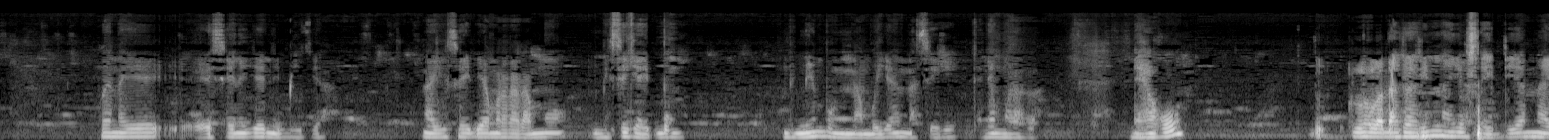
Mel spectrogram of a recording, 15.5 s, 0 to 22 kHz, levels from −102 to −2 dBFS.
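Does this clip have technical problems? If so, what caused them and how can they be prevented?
Yes. Throughout the speech the upper frequencies sound bright yet synthetic: s sounds come out gritty and lispy, with a metallic sheen, and the damage is plainly audible. This is likely HE-AAC compression at a low bitrate, which fits roughly 20 kbps. The codec encodes only the lower band properly and fills in the treble by copying lower-frequency content upward under a coarse envelope, so the rebuilt highs no longer match the real harmonics above the crossover. To prevent it, encode at a higher bitrate with plain AAC-LC or Opus instead of relying on band replication.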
